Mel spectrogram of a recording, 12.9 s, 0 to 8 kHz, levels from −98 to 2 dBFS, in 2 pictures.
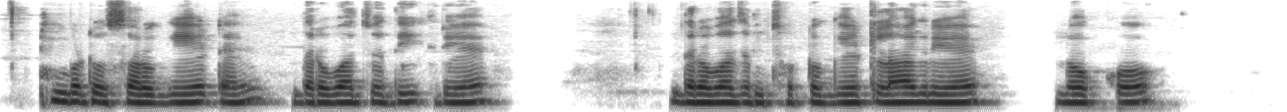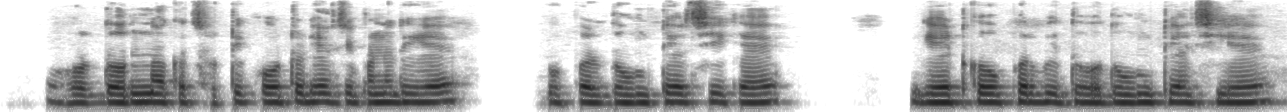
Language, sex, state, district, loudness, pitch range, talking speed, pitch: Rajasthani, female, Rajasthan, Nagaur, -19 LUFS, 175-185 Hz, 180 wpm, 180 Hz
